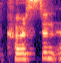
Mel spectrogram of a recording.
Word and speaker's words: Kerstin: And Kerstin is spelled K-E-R-S-T-I-N and then M-A-R-T-I-N.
